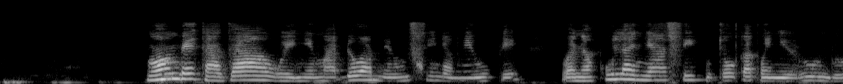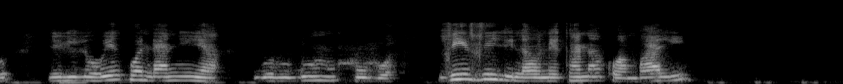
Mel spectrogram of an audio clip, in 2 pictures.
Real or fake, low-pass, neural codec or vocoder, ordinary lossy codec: fake; 7.2 kHz; codec, 44.1 kHz, 2.6 kbps, DAC; AAC, 48 kbps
